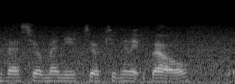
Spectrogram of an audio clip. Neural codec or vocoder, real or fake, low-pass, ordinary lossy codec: none; real; 7.2 kHz; none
